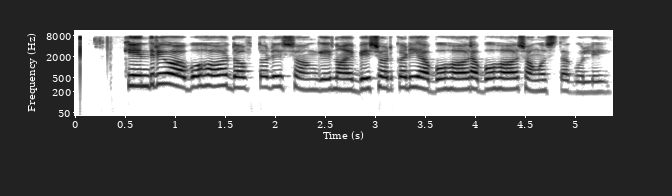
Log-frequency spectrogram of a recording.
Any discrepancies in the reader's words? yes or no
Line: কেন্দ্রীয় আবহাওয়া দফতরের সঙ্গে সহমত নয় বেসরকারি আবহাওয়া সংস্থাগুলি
yes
